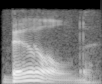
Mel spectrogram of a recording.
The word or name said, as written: build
